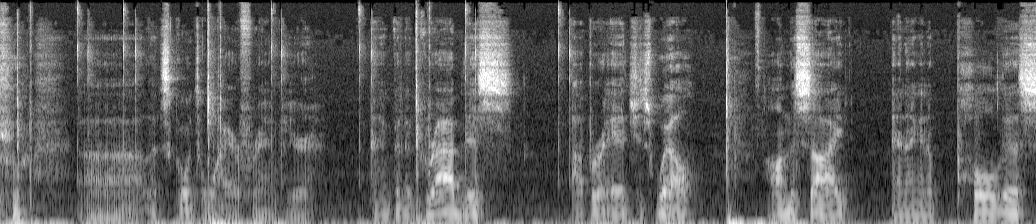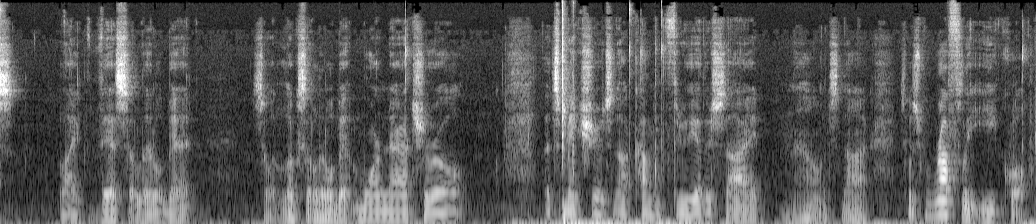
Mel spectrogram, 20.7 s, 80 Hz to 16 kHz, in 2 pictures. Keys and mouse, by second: 0.3 Tab, 2.1 z, 4.3 Tab, 7.3 KP_3, 10.5 click, 16.1 z, 17.1-19.0 middle drag.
